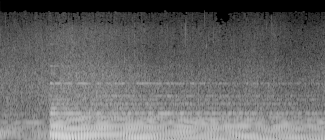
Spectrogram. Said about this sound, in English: And you can hear the calming sounds of the ocean. And you can hear the waves as they gently come into the shore. Can you hear them? Can you hear those lovely waves?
